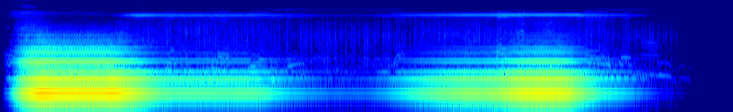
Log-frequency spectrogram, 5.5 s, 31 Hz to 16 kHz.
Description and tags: Radio Low Buzz 1
some "natural" and due to hardware used radio interferences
